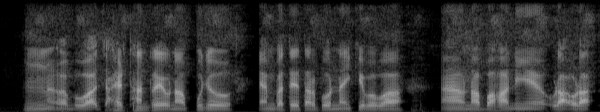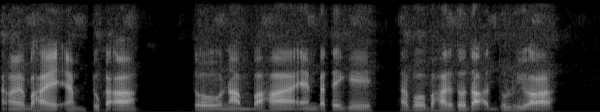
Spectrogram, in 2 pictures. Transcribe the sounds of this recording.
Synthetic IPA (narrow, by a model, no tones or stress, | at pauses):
əbɔwaʔd͡ʒaɦɛɾt̪ʰanɾɛɔnapud͡ʒɔ | ɛmkat̪ɛt̪aɾbɔnəjkɛbaba | ɔnabaɦanijəɔ̰ɽaʔɔɽaʔbaɦajɛmʈukaʔa | t̪ɔɔnabaɦaɛmkat̪ɛɡi | t̪aɾbɔbaɦaɾɛd̪ɔd̪aʔd̪ulɦujɔʔa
